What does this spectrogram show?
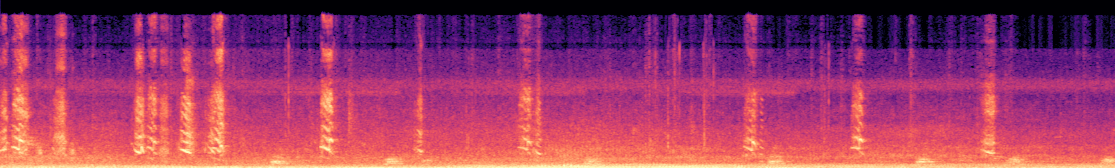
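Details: Asian glossy starlings calling while eating ripe papaya, a run of sharp high chips and short squeaky downslurs spaced irregularly, with lower soft notes and a continuous low hum.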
